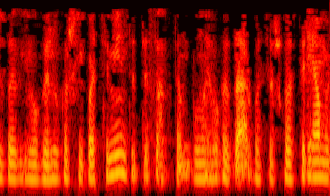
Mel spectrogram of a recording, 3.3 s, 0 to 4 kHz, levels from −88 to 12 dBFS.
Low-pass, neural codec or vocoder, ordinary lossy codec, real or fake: 3.6 kHz; vocoder, 22.05 kHz, 80 mel bands, HiFi-GAN; MP3, 16 kbps; fake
